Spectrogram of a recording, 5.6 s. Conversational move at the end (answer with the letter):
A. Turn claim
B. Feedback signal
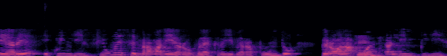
B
